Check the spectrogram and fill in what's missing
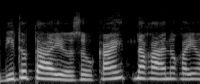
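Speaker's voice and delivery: usual speaking voice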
